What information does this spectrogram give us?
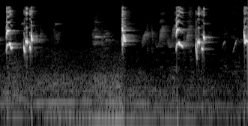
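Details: Tutor recording of a lesser green leafbird singing with shot-like fill notes: isolated loud, sharp whistled chirps, sometimes in pairs, spaced about a second apart.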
